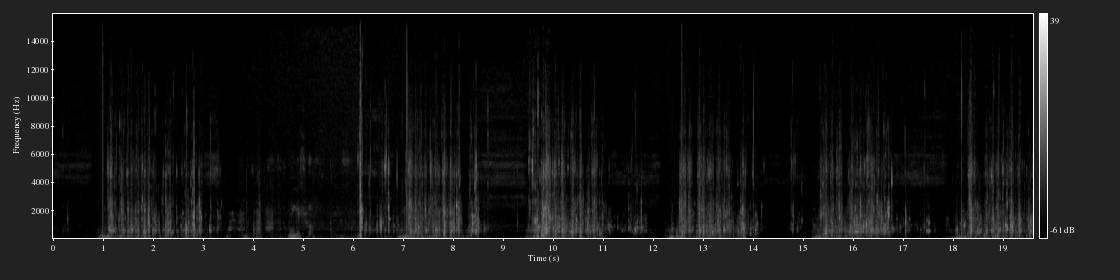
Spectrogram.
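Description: Bubbles rush and gurgle in loud bursts as a diver breathes out underwater.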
